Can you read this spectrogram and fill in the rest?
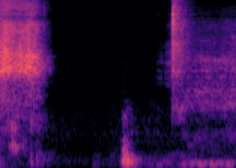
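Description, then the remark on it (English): A hissing breath, a short pause, then a sharp sneeze bursting out into a trailing airy hiss. No one speaks. “Bless you.”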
